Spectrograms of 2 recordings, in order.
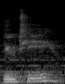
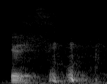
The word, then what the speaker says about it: duty: We don't have that problem because we pronounce the T in duty. Yeah, but I mean, you just say it a little more quickly. Duty.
